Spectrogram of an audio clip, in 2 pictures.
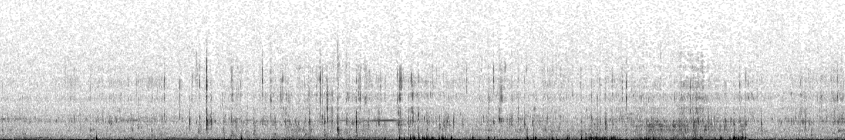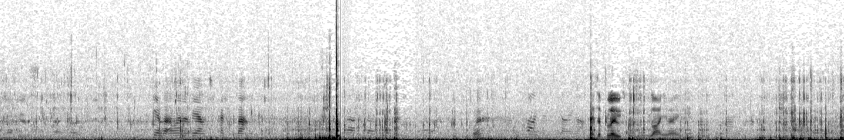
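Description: Water laps and splashes against a kayak.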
